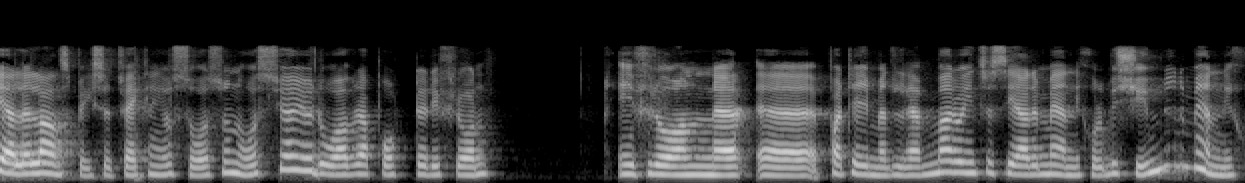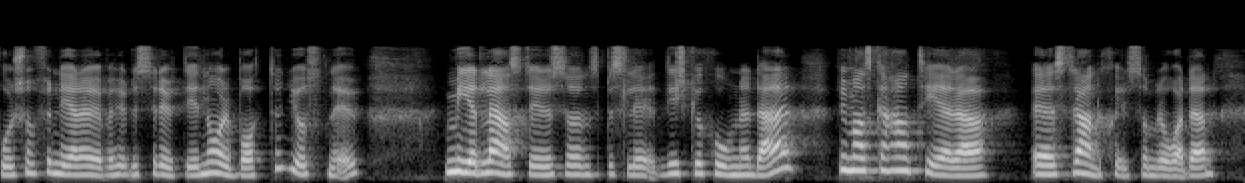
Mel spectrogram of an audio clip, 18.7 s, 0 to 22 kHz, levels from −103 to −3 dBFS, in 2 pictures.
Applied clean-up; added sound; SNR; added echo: neural mask model DeepFilterNet 3.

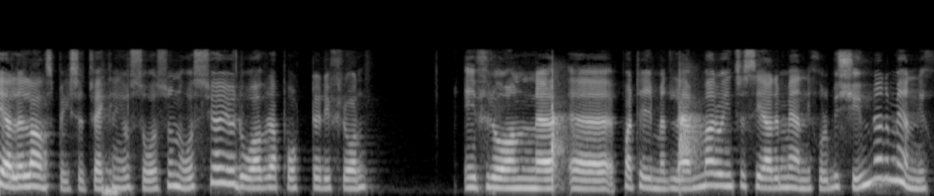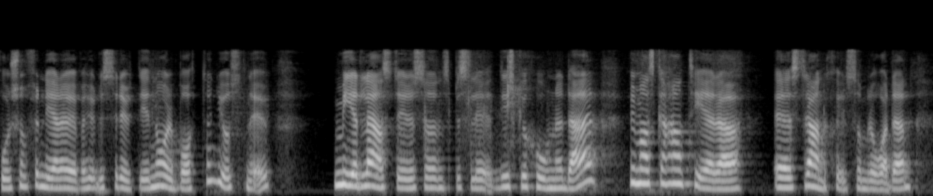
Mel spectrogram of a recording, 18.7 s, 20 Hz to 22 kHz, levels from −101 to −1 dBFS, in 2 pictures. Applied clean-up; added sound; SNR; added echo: neural mask model RNNoise.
